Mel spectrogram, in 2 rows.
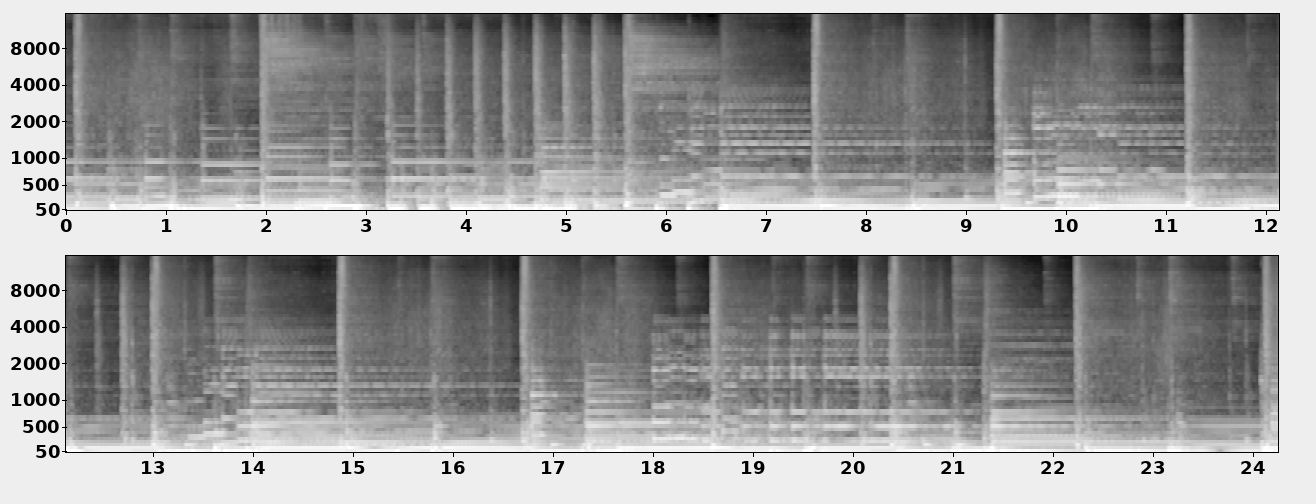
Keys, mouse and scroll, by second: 0.4 click, 1.5 right click, 1.8 click, 2.3 ctrl+z, 2.6-4.9 drag, 4.9 ctrl+z, 5.6 alt+scroll up 1, 5.7 alt+click, 6.1-8.9 alt+drag, 8.9 click, 9.4 click, 10.2 click, 10.7-12.5 drag, 12.5 click, 13.0 alt+scroll down 1, 13.4 alt+scroll up 1, 13.6-14.9 drag, 14.9 click, 15.5 right click, 16.1 shift+click, 16.7 alt+space, 16.8-17.3 scroll down 3, 17.0 alt+click, 17.3 click, 17.4 space, 17.7 alt+scroll down 1, 17.8 alt+click, 18.8 space, 19.4 click, 19.5 right click, 20.0 r, 20.3 ctrl+z, 20.7 click, 22.0 click, 22.5 ctrl+d, 23.0 ctrl+z, 23.0 alt+scroll down 2, 23.9 l.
